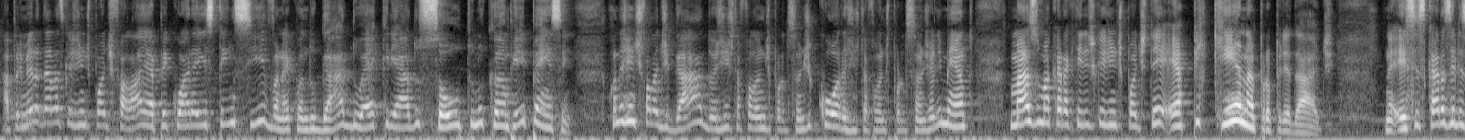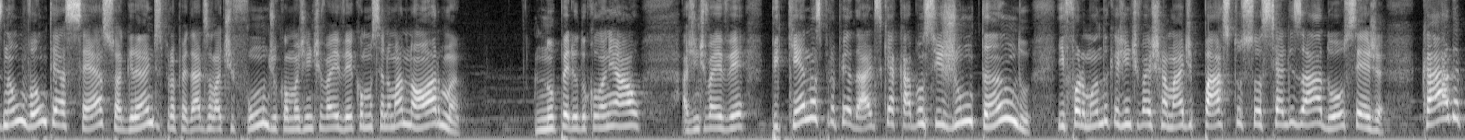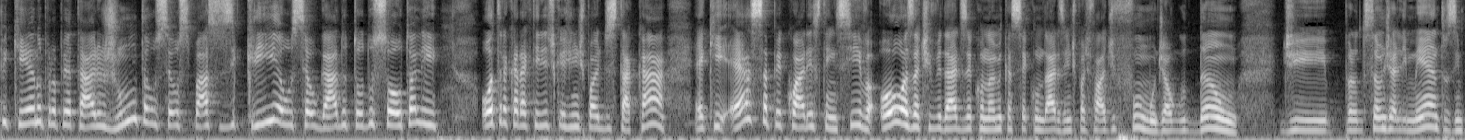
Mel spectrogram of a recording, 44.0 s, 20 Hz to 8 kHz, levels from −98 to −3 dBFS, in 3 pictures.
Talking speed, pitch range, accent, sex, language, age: 205 wpm, 200-265 Hz, Brazilian, male, Portuguese, 30-49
